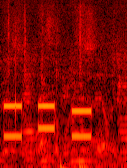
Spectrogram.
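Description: Three short, steady phone keypad beeps in quick succession as someone dials a man's cell phone, each a clear two-note dialing tone, with faint soft thumps between presses and a low background murmur.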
